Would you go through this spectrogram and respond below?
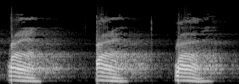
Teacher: عین کی آواز تھوڑی سی کمپلیکیٹڈ ہے، نگلنے کی سی آواز ہے، ہمارے حلق سے نکلنی چاہیے، منہ سے آ نہ نکلے بلکہ حلق پہ پریشر ڈال کے آ آ آ.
